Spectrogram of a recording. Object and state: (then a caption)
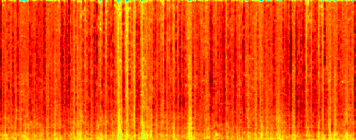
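Paper popcorn bag. An empty striped popcorn bag of thin paper is flicked open and crinkled by white cotton-gloved hands. A dense, continuous crackle of crumpling paper with bright, rustling texture runs steadily throughout, with quick snaps that stop almost instantly.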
